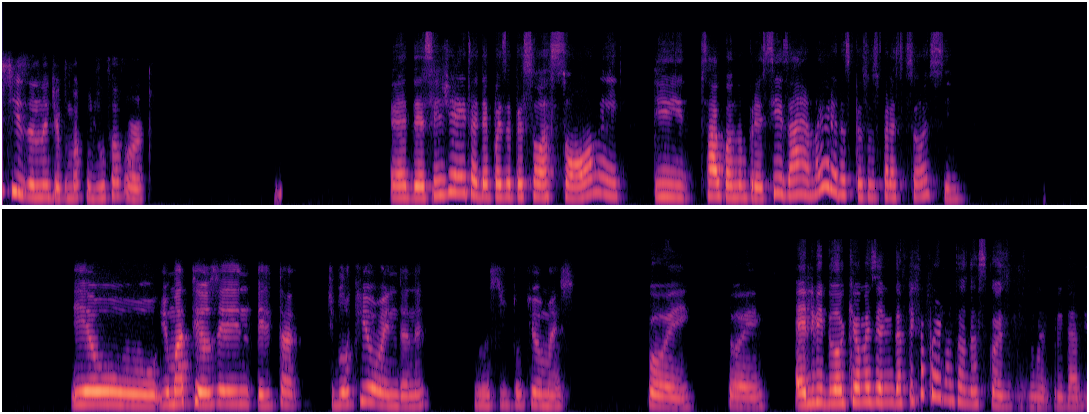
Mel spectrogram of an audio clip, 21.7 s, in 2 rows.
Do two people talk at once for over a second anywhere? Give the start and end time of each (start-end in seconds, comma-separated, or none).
none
